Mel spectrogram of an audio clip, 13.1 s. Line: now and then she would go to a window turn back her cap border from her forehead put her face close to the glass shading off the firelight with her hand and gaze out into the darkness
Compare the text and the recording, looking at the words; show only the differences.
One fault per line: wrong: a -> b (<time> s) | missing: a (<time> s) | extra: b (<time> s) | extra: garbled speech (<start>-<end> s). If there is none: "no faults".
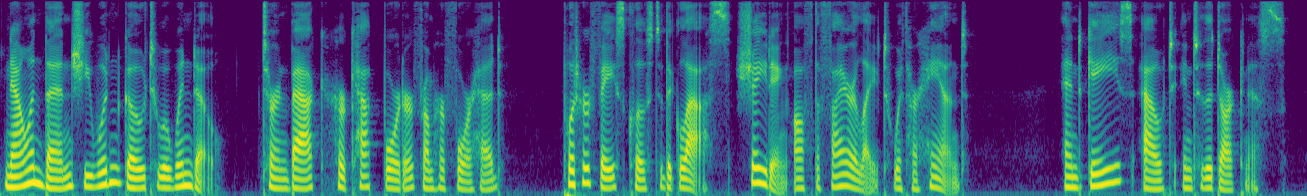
wrong: would -> wouldn't (0.9 s)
